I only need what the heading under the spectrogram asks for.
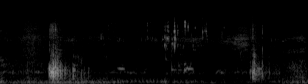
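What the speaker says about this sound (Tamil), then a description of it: "நாங்கள் ரெண்டு தண்ணியில் நல்ல வடிவாக நெல்லிக்காயை கழுவி எடுப்போம்" Gooseberries being washed in a basin of water at home for jam, with soft splashes, drips and gentle sloshing at close range, fairly quiet and without talk.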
